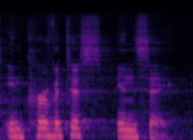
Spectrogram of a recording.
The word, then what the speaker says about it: incurvatus in se: Martin Luther, one of the great reformers in the 1500s, he had a Latin phrase, and it's pronounced incurvatus in se.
